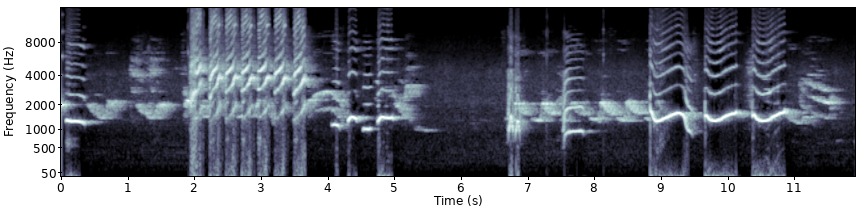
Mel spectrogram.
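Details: Masked laughingthrush song used as a lure for training birds: dense overlapping whistles and harsh rattling notes, a pause, then loud slurred whistled phrases rising and falling.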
